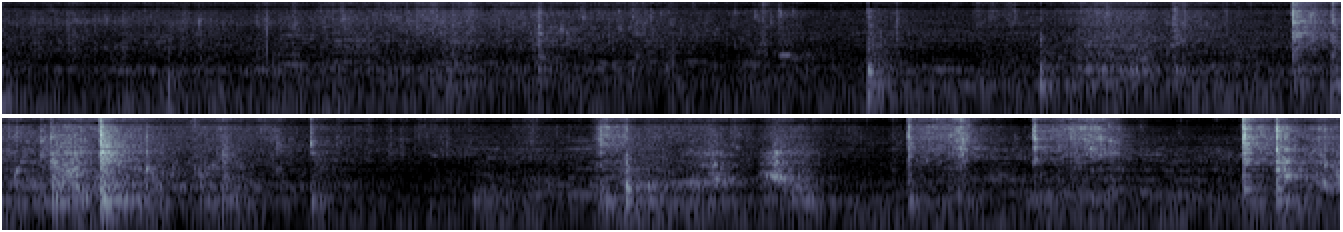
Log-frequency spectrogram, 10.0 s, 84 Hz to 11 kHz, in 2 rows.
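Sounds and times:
metal ladle stirring rice: 0:01.5 - 0:10.0
ladle clinking against pot: 0:07.2 - 0:10.0.

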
